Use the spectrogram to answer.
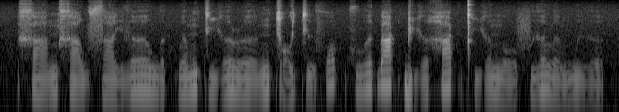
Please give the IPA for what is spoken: xa˨˩˦nxa˨˩wsa˨˩jləː˧ wə˨˩k̚lə˧˥mci˨˩˦ə̯ ɹəː˨˩˦ŋcɔ˨˩˦cɨ˨˩˨fɔ˦˥k̚ xu˧˥ə̯ ɗa˦˥k̚ɓi˨˩˦ə̯ ha˦˥k̚t̪ʰi˨˩˦ə̯ no˨˩˦fɨ˧˥ə̯ lə˨˩˦m wɨ˨˩ə̯

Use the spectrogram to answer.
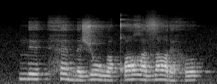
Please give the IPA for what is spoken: nɪ | hɛnɛ ʒowo qʼoʁa zɑɾɛho

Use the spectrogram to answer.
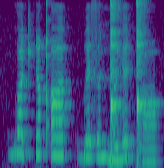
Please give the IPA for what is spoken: ɡʷɑ˥t͡ʃʼi˥qʼa˥ | bɛ˦zə˦ ŋ͡ǃə˨jɛ˦ ǃʰɑ˨

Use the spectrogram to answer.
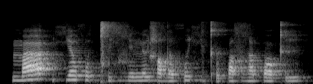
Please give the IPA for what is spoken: ma | çɛχʷiǀʰəçɮi nɵɕɛdˤɵ χʷəçakʼə pəsˤɮe pɔkʼi

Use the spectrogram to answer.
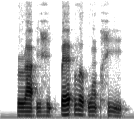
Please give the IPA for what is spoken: ɹaʔiɦiʔ k͡pɛʔðɤʔwõʔ hi

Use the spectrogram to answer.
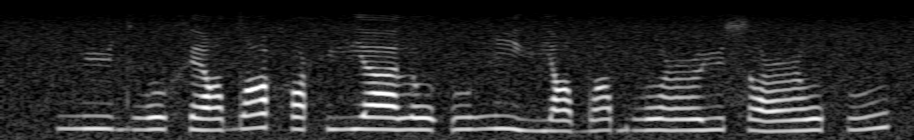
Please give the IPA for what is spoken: ɦydʱo xɛ dˤuhɔħ vʲalo ʔuɦivʲa dˤybʱoʕysɔ ʕoxu

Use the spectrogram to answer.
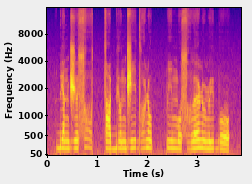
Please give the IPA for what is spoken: bʲɑnd͡ʒøsɔ̤tːɑ bʲond͡ʒid̪ɔ̤ɳo pːimo sɔ̤lœɳu ɳybo

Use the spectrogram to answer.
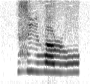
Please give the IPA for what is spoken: zi˥ðɐ˥ɹo˥

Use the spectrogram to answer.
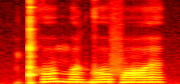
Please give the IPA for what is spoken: ǃʰo molɡo fɔə̯

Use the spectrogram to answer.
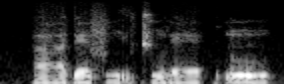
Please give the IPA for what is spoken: aː˨ɗɛ˦fi˨rt͡ʃũ˨ ɾɛ˦ | ɗũ˦˨

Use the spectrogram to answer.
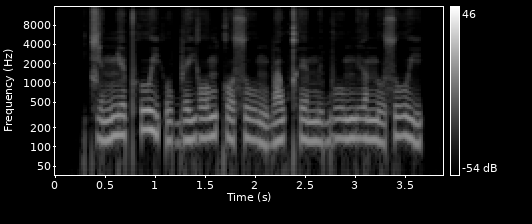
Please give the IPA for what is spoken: t͡ɕi˩˧nɲe˧pʰuː˥˨j ʔu˩ be˧joː˧˥ŋko˩˧ suː˧˩ŋba˧˥w kʰe˧ mi˩˧buː˧ŋi˧ə̯ nu˩˧suː˥˨j

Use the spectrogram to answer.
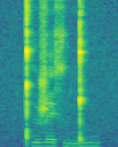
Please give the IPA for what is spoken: ǃʰɯ˦ ʐɛ˧xɯ˨ ŋ͡ǃu˦

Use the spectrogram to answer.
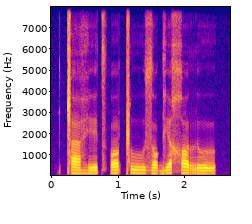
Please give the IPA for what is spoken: ǁaɦɪːt͡sʼɔ ǁuːzɔɡɪ χɔrʊ

